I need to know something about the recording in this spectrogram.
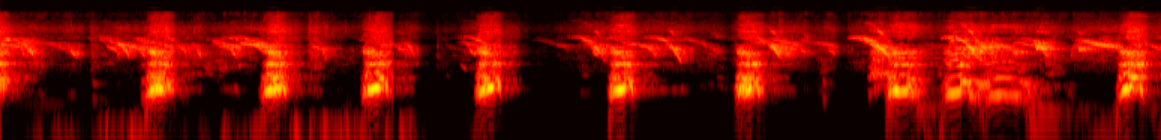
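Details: Dog in the countryside barking repeatedly, about one sharp bark per second, ending in a rougher, whining run of barks, with high chirping birds calling throughout.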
